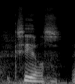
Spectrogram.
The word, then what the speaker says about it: XIOS: Directeur bij het XIOS, zeg ik dat goed? Ja, XIOS. Telemedisch Centrum.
